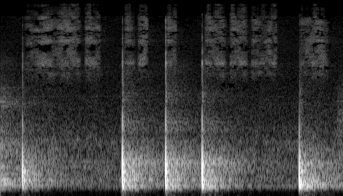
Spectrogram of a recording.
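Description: Pen or pencil strokes on paper while solving a sixth-grade math exercise by hand: five sharp taps and scratches, spaced unevenly, close and fairly quiet, with no voice.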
